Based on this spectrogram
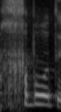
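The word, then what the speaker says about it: כבוד: 자, 히브리어로 영광은 카보드라는 발음입니다. 신약에서는 낙사였죠. 그런데 히브리어로는 카보드인데 카라기보다는 약간 하보드 이런 소리예요.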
